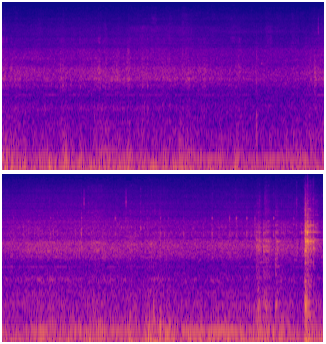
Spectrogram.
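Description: Ship underway at sea: a steady low machinery rumble under an even rushing hiss of wind and water, with one sharp knock near the end.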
